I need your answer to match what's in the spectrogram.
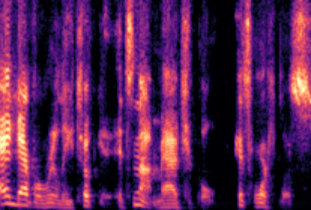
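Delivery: tiny, small, diminutive little voice. Game master voices a little voice the player hears, little voice. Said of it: "you hear a little voice says".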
